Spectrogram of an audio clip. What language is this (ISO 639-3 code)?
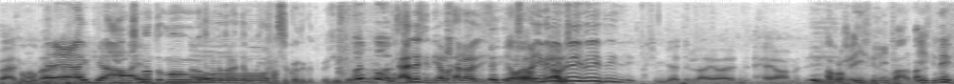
ara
